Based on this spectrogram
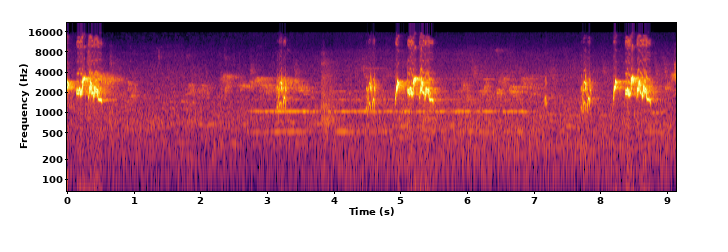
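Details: Morning competitive song of a red-whiskered bulbul used to coax new birds to sing; three loud bubbling whistled phrases spaced about four seconds apart, with softer chirps and a faint steady tone between.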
